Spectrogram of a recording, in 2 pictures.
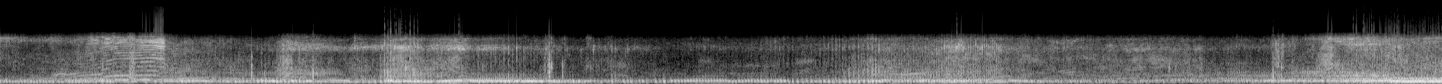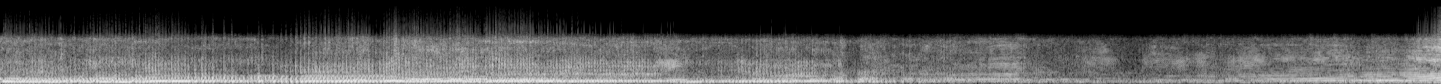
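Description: Motocross bike engine running and revving, its pitch rising and falling; it gets louder about halfway through.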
